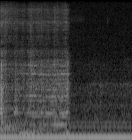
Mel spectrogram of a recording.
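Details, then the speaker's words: BSR turntable fitted as a replacement in a radiogram, earth lead not yet connected: a loud steady low mains hum under the music that stays when the music stops. Hum caused by the poor earth connection; some wow, likely from the idler pulley needing lubrication. "there's a lot of mains hum. God blimey."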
